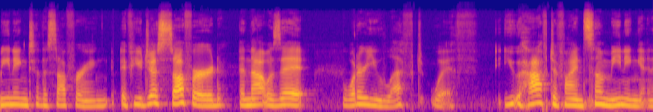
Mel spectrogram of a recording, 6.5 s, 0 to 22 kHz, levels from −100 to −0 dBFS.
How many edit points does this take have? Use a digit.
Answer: 2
